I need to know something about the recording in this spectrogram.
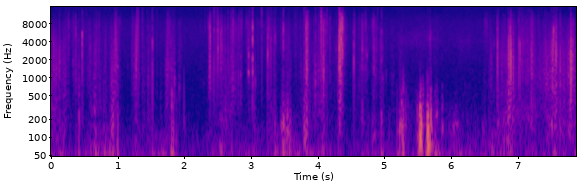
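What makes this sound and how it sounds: Fingertips rub and dig at a soft, solid rubbery silicone ear mounted on a round white and silver binaural microphone housing, while a hand cups the ear. The sound is close, muffled and bass-heavy: a steady run of short scratchy, crackling strokes and rustles, with a couple of louder dull thumps just past the midpoint.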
